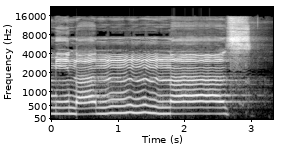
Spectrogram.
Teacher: Minan nas ada tasydid nun yang terbentuk dari al bertemu dengan nun kita sebut dengan idgham syamsiyah. Kita dengungkan karena tasydid nun itu adalah bersifat gunnah.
